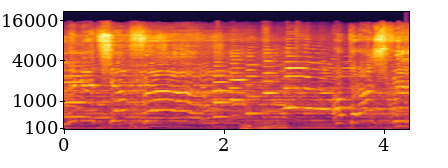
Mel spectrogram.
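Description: A man singing live into a microphone over amplified band accompaniment at Egyptian sha'bi wedding music, with long held notes that bend and slide in pitch.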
